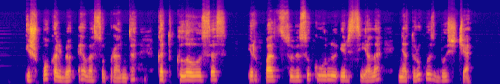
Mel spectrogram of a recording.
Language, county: Lithuanian, Panevėžys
